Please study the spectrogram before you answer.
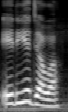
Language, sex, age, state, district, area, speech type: Bengali, female, 30-45, West Bengal, Paschim Bardhaman, urban, read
